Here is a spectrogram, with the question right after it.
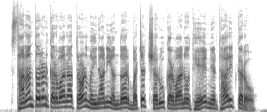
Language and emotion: Gujarati, neutral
